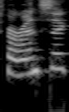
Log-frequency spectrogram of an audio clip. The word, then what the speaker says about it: Ferencik: correctly you did good you did great um it's forensic like oh like like right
